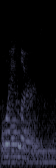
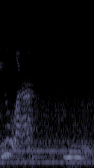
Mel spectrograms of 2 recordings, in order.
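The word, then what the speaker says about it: Euler: and E stands for Oilers number okay it's actually pretty cool because um it's pronounced Oiler but it's spelled that way it looks like uler I know but it's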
